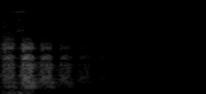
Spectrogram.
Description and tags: ping pong ball passage
ball, passage, ping, pong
